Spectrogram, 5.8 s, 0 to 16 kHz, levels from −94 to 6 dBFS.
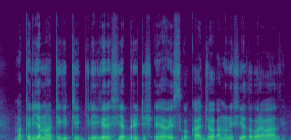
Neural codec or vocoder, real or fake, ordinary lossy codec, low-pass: vocoder, 44.1 kHz, 128 mel bands, Pupu-Vocoder; fake; none; 14.4 kHz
